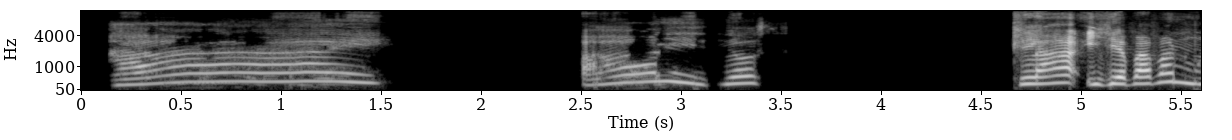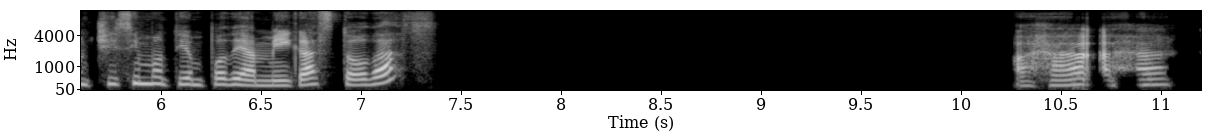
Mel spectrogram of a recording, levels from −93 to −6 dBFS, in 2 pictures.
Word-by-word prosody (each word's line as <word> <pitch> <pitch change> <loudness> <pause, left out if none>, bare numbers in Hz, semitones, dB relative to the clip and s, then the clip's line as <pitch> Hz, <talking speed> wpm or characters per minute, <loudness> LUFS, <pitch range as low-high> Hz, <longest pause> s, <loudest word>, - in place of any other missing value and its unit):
¡Ay! 365 +5 -4 1.0
¡Ay, 335 +1 -4
Dios! 290 +2 -5 1.2
Cla 285 +4 +7
¿y 260 - +7
llevaban 280 +6 +5
muchísimo 275 +1 -4
tiempo 255 0 -5
de 250 - 0
amigas 210 +4 +2
todas? 235 +3 -2 2.9
Ajá, 220 +4 +1
ajá. 240 +2 -4
280 Hz, 70 wpm, -27 LUFS, 250-350 Hz, 2.9 s, Cla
